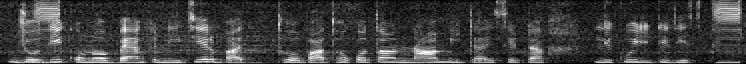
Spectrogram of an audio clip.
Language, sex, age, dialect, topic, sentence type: Bengali, female, 18-24, Western, banking, statement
